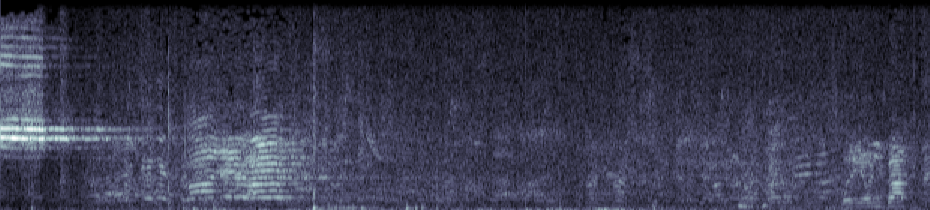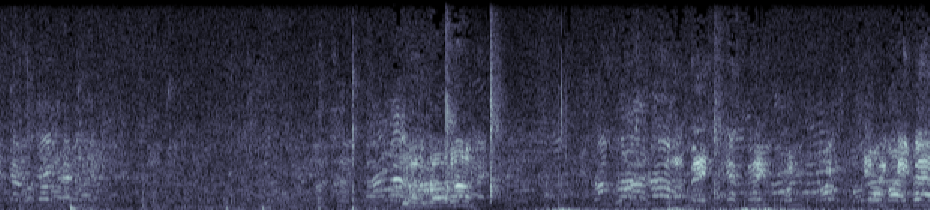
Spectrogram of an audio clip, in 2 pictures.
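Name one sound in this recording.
Young male players shout to each other across an open field.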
